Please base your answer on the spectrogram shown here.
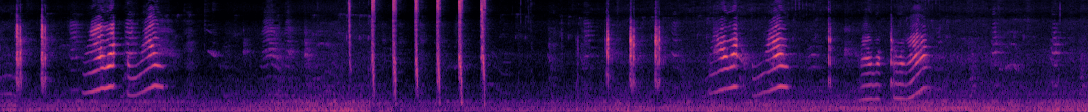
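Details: A hand-tame green Indian ringneck parakeet talks to a mirror, giving harmonic, speech-like phrases in short bursts broken by a run of sharp clicks, over a low household hum.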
